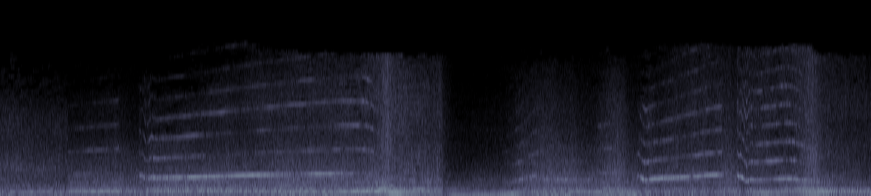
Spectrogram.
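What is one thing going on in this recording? A car engine revs hard and shifts through gears as the car speeds closer.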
